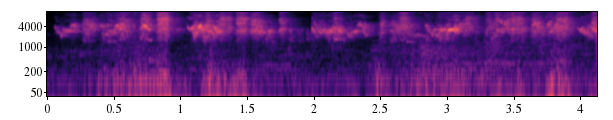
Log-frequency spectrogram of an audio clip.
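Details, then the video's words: Busy lovebird chatter while the birds play: sharp high chirps and raspy notes in tight bursts, with a short lull at mid-point before the chatter resumes. "Lovebirds agapornis sounds | Relaxing Sounds of Singing, Playing, and Talking Parakeets"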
